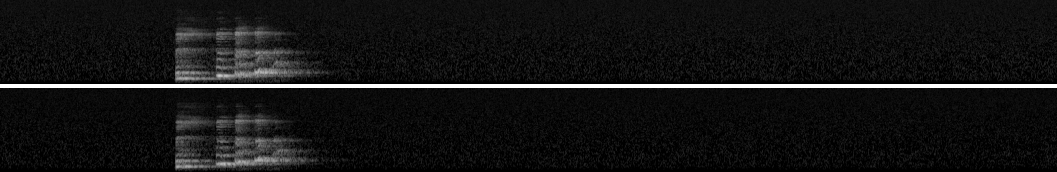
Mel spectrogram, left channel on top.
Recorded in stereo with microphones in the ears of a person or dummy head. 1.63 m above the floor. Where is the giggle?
5° left (ahead or behind), 1.9 m.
